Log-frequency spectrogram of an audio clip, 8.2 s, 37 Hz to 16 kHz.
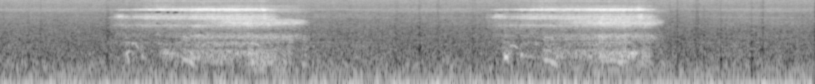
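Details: Exhausted person sleeping: two long, hissing, rattling snores about four seconds apart, roughly 15 breaths a minute; snoring in sleep.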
